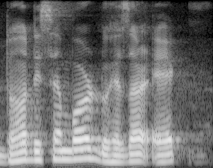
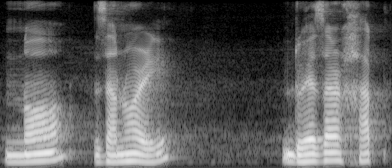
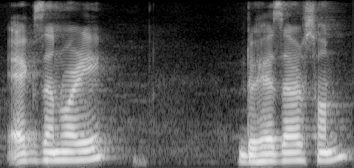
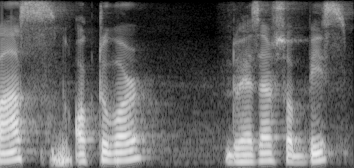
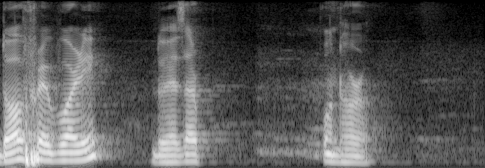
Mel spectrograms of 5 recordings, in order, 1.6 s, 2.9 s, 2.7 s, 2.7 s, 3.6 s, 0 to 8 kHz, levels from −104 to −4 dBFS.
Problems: none marked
